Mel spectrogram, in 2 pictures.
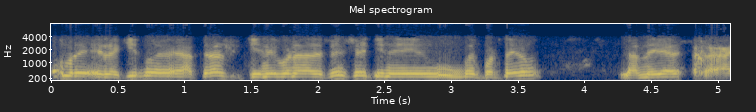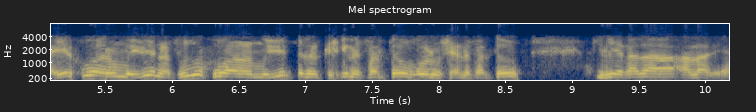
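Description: A man talks at a fairly quick pace in a monotone, flat intonation, his pitch fairly high for a man and his loudness very even. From Aragon, Spain (Villanueva de Gállego). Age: 70s. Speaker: retired footballer. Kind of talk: radio interview.

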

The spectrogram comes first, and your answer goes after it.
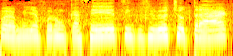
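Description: A woman talks while noticeable noise sounds in the background. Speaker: podcast host. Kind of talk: casual chat. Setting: live stream.

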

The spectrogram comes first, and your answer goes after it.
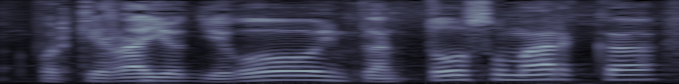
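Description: A man with an unremarkable speaking voice, fairly high in pitch, with ordinary pitch variation at a moderate pace. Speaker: esports community representative. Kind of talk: casual interview.

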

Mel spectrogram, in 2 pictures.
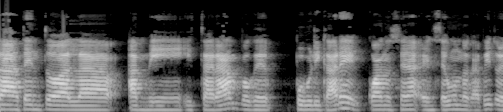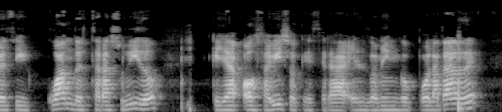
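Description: A man with an Andalusian accent speaks at a moderate pace and a fairly high pitch. His tone is bright and sharp, his intonation monotone and flat. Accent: Andalusian Spanish (Cádiz). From Cádiz, Andalusia, southern Spain. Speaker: podcast host, university student. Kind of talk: casual monologue on personal development.

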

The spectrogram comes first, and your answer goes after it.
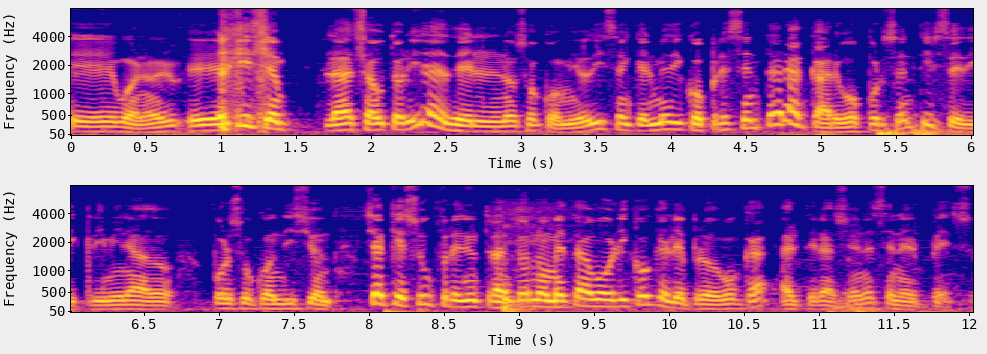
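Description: The pace is moderate. Pitch swings very widely throughout. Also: man, medium pitch for a man. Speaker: radio comedy panelist. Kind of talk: joke telling on radio.

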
